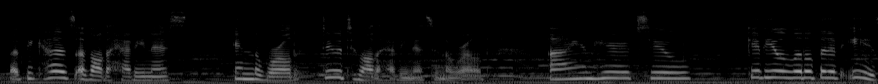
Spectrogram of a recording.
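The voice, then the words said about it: Standard American accent. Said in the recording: “you might be able to tell from my very standard American accent.”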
